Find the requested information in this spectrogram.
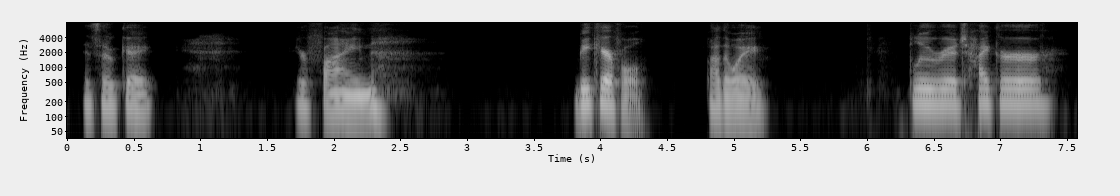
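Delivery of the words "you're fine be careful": usual speaking voice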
